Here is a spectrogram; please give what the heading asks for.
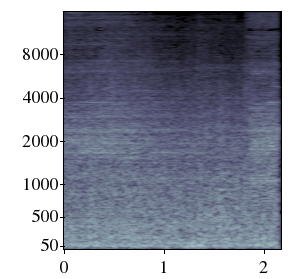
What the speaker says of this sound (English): Okay, so now we're in a train.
